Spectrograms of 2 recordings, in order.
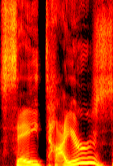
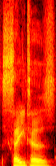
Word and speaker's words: satyrs: it's pronounced an haar say tires it's satas okay I think I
